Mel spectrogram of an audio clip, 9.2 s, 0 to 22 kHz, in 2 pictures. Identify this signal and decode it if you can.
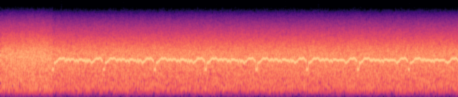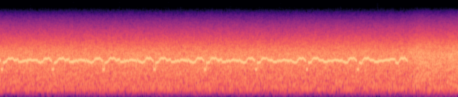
SSTV (slow-scan television), PD 120, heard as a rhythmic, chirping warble, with radio static.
